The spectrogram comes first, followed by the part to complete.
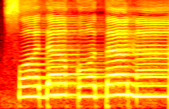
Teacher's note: Huruf qaf dihukumi dengan qalqalah sughra, sebab huruf qalqalah sukunnya sukun asli dan ada di tengah bacaan. Maka qaf dipantulkan dengan pantulan yang kecil.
